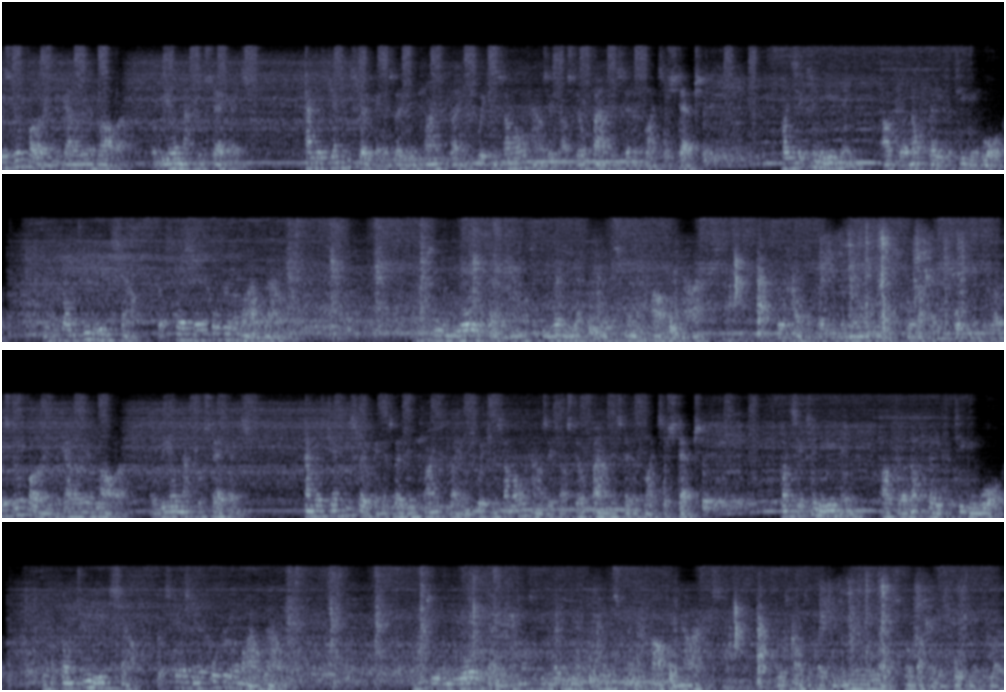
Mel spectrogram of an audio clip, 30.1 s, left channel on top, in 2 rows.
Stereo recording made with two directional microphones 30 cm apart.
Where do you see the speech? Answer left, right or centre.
right.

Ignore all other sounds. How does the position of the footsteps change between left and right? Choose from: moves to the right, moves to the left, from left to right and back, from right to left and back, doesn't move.
moves to the left.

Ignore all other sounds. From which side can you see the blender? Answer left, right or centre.
right.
